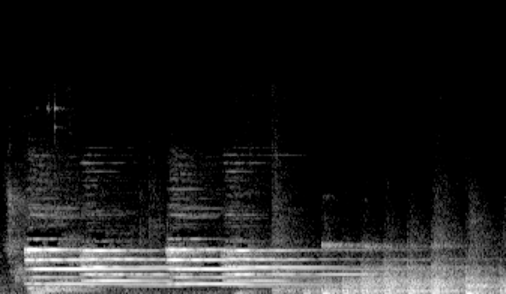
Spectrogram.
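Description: Electronic doorbell chime ringing, several bell-like tones struck one after another, followed by a run of dull, irregular thuds.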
